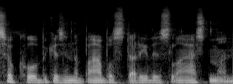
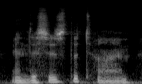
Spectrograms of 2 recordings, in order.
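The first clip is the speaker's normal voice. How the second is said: ordinary talk, nothing marked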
